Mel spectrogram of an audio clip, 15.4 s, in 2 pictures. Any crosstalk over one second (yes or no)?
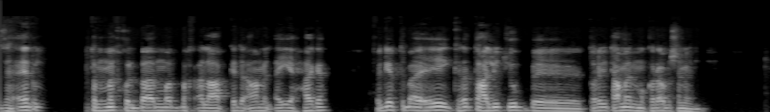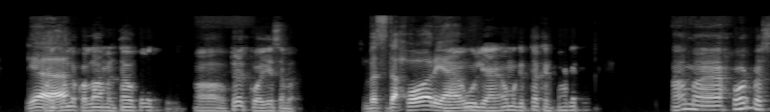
no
